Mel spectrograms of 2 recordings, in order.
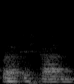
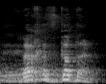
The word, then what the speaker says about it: Berchtesgaden: Berchtesgaden. Huh? Berchtesgaden. Oh my goodness, okay, help me to pronounce that. Berchtesgaden.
